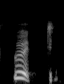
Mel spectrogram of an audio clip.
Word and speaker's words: fruit: fruit, 길게 하시면 됩니다. fruit, fruit, 열매예요.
